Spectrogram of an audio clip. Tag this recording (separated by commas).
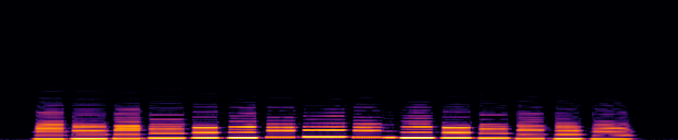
Musical instrument, Wind instrument, Music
